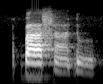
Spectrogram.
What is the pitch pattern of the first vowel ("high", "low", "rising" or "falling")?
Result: high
